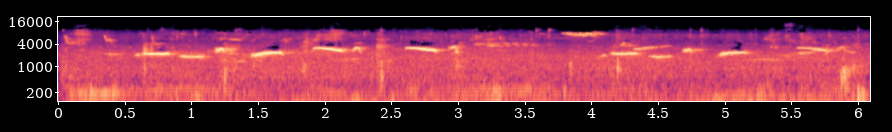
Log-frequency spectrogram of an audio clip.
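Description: A songbird singing two phrases of short, clear slurred whistles, with fainter high chirps from other birds around it.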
